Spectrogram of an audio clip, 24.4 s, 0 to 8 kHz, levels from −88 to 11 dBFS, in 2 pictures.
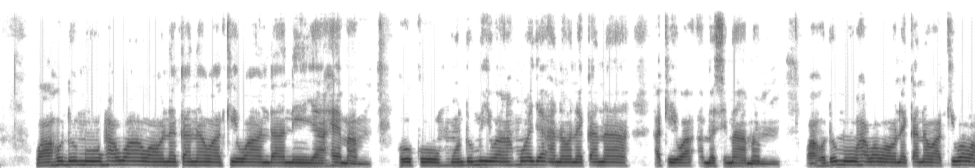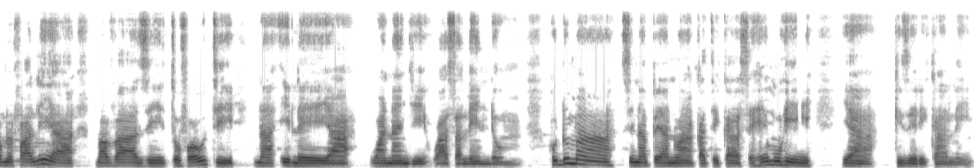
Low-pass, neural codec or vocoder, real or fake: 7.2 kHz; none; real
